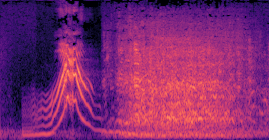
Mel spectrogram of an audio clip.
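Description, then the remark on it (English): A single loud cat yowl, from a cat hit by a thrown disc, rises in pitch and then falls away over about a second, followed immediately by a sustained wash of noisy, rushing sound. “So Al does the disc throwing, and he hit a cat.”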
